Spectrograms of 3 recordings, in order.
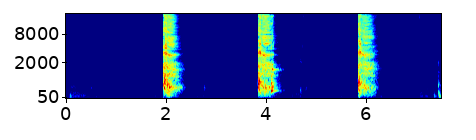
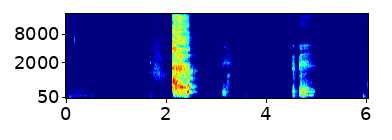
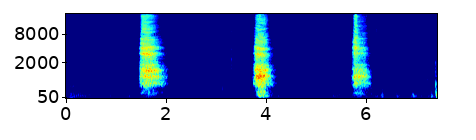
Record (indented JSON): {
  "three_cough_length": "7.5 s",
  "three_cough_amplitude": 32768,
  "three_cough_signal_mean_std_ratio": 0.26,
  "cough_length": "6.1 s",
  "cough_amplitude": 32768,
  "cough_signal_mean_std_ratio": 0.21,
  "exhalation_length": "7.4 s",
  "exhalation_amplitude": 16233,
  "exhalation_signal_mean_std_ratio": 0.28,
  "survey_phase": "beta (2021-08-13 to 2022-03-07)",
  "age": "45-64",
  "gender": "Female",
  "wearing_mask": "No",
  "symptom_fatigue": true,
  "symptom_fever_high_temperature": true,
  "symptom_change_to_sense_of_smell_or_taste": true,
  "symptom_loss_of_taste": true,
  "symptom_onset": "3 days",
  "smoker_status": "Never smoked",
  "respiratory_condition_asthma": false,
  "respiratory_condition_other": false,
  "recruitment_source": "Test and Trace",
  "submission_delay": "2 days",
  "covid_test_result": "Positive",
  "covid_test_method": "RT-qPCR",
  "covid_ct_value": 17.1,
  "covid_ct_gene": "ORF1ab gene",
  "covid_ct_mean": 18.4,
  "covid_viral_load": "900000 copies/ml",
  "covid_viral_load_category": "Low viral load (10K-1M copies/ml)"
}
